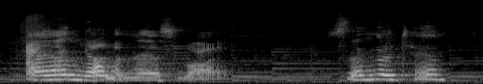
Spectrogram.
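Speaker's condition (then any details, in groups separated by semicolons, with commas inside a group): Cerebral palsy; brain injury after resuscitation; high care needs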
